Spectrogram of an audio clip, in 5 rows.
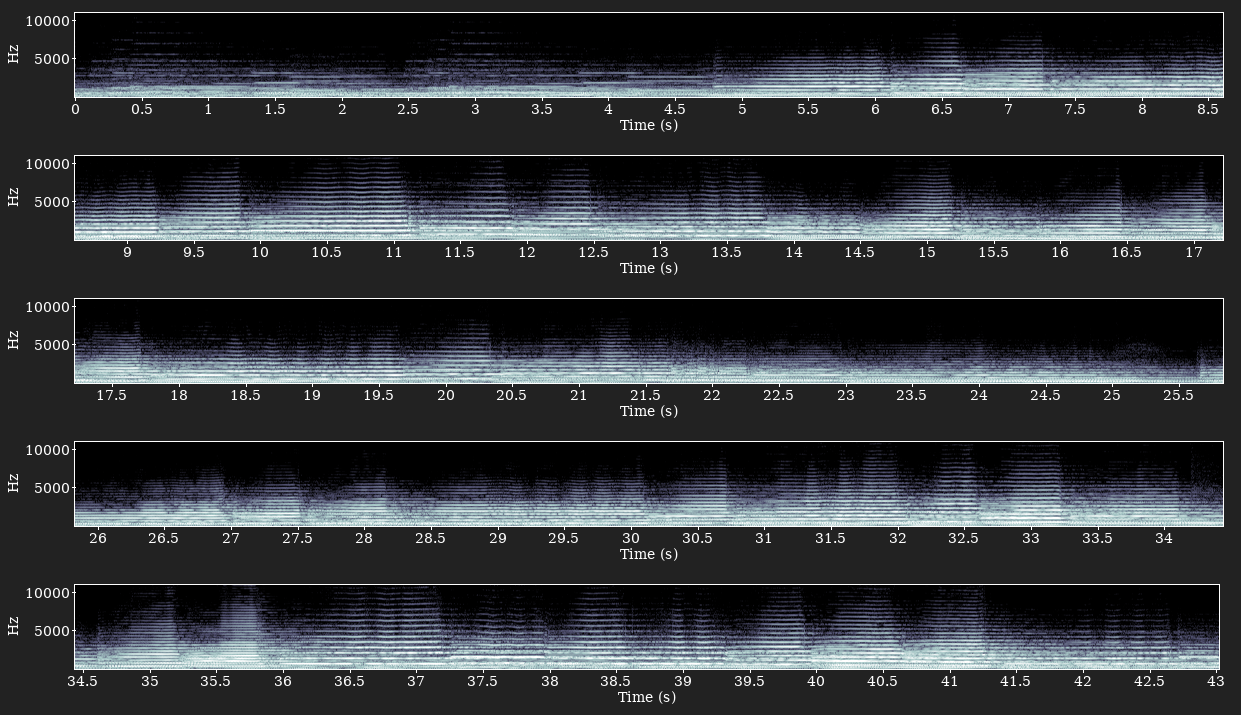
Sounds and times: Trumpet: 0.0s - 43.0s.

